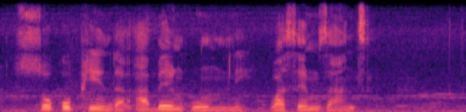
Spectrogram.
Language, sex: Xhosa, male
